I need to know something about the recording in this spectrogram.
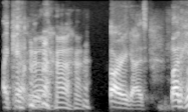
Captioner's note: laughing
